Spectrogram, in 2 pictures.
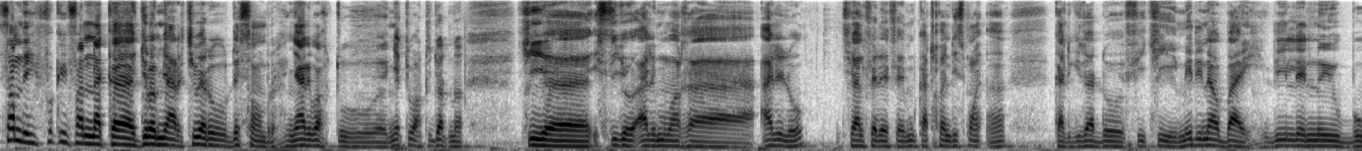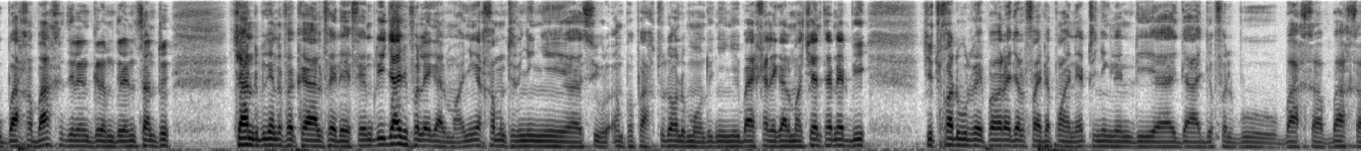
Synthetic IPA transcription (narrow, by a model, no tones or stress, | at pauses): sɐmdifukːifɐnːɐkːɐɟuɾoːmɲaːɾt͡ʃiwɛɾudɛsãmbɾɲaɾiwɐxtuɲɛtːiwɐxtuɟɔtnɐt͡ʃistid͡ʒoʔalimumaxaalilo | t͡ʃialfedɛfɛmkatɾɛ̃ndispwɛ̃ʔɐ̃ | katɡid͡ʒadɔficimedinɐwbajdilenːujububaxɐbaxdileːnɡəɾɐmdilensɐntə | t͡ʃandbiŋɐndɐfɐkɐalfedefɛmdiɟaɟɐfɐlɛɡalmawɲiŋɡɐxɐmːɐntədiɲiŋɲisibɾɐ̰̃mpɐpaxtudɔŋlumɔːnduɲiŋɲibajxɛlɛɡalmawt͡ʃiɛ̃ntɛɾnɛt̚bi | t͡ʃitu̥xɔdəbulfɛjpawɾɐɟɐlfajdɐpɔ̃jnɛtːɲiŋlendiɟaɟɐfɐlbubaxbax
